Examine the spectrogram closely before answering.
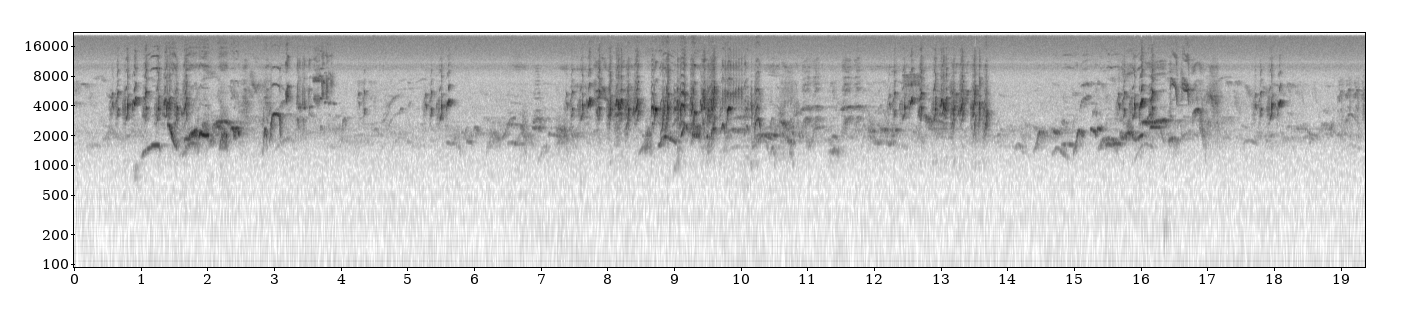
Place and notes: On the guttering ... a swallow ... bird singing on the guttering above the back door ... nest is some 10m away ... recorded using Olympus LS 14 integral mics ... bird song from blackbird and song thrush ... some background noise ...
